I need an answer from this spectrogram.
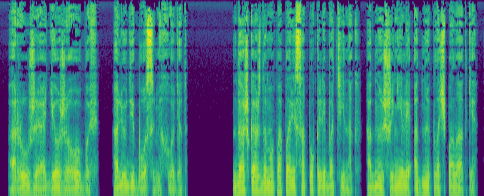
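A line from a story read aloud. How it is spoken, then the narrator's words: Plain. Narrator (Russian): сказал Крайнев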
